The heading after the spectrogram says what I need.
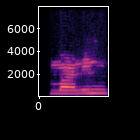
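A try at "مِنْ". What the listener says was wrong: মিনাল না, মিনা নুনের উপরে যে জবরটা আছে না, এটা ভুল, এখানে সাকিন হবে।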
